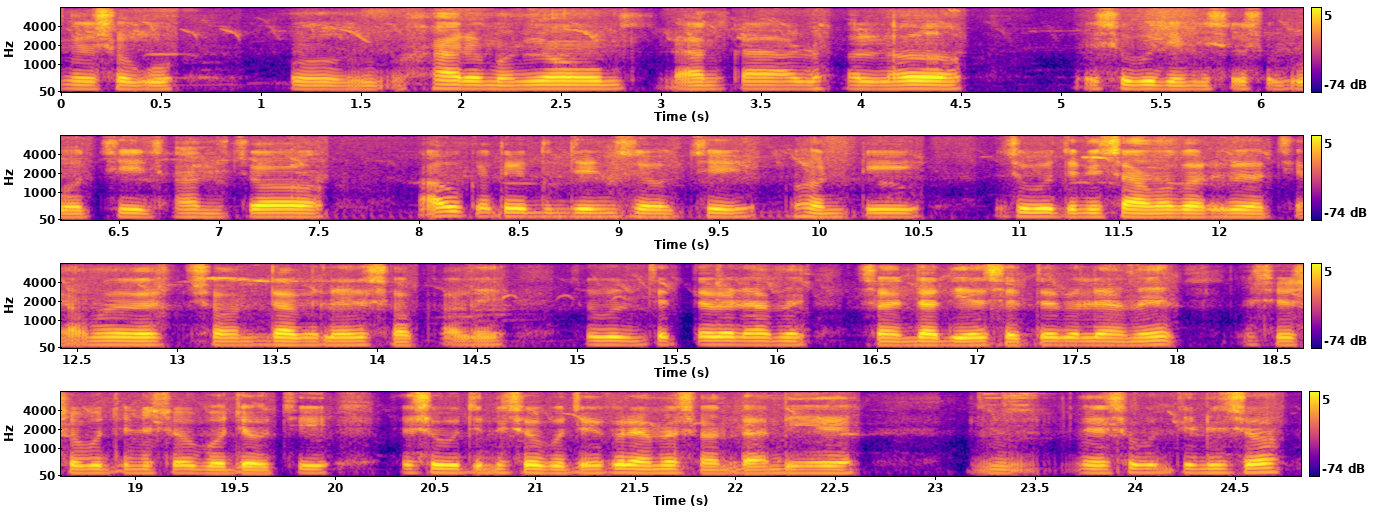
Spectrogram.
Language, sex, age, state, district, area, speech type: Odia, male, 18-30, Odisha, Malkangiri, urban, spontaneous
